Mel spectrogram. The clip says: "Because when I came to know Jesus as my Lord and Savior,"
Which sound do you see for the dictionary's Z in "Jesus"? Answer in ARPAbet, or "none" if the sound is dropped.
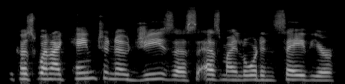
Z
